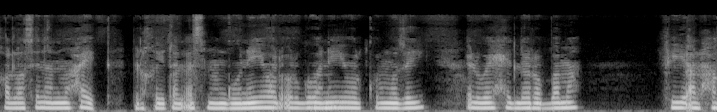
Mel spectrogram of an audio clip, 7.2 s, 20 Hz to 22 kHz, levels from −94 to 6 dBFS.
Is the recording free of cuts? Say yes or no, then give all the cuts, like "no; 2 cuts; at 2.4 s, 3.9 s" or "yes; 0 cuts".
no; 2 cuts; at 1.2 s, 4.7 s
